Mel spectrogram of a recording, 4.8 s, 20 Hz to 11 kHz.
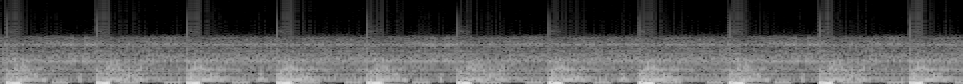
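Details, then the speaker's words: Fetal heartbeat recorded before birth, used as the bassline of a music track: rapid, regular soft thumps at about 133 a minute with faint clicks and hum, a normal fetal rate. "and we used only the samples of the sounds I did during the birth of my child and also from the heartbeat of my baby before he was born so the beat of the the Baseline of the track is actually the heartbeat"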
